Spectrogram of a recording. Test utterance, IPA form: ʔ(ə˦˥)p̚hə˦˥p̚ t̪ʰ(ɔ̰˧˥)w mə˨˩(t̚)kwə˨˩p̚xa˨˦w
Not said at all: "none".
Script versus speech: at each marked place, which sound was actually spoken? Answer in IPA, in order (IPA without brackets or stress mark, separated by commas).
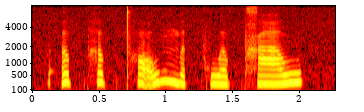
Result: ə˦˥, ɔ̰˧˥, t̚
